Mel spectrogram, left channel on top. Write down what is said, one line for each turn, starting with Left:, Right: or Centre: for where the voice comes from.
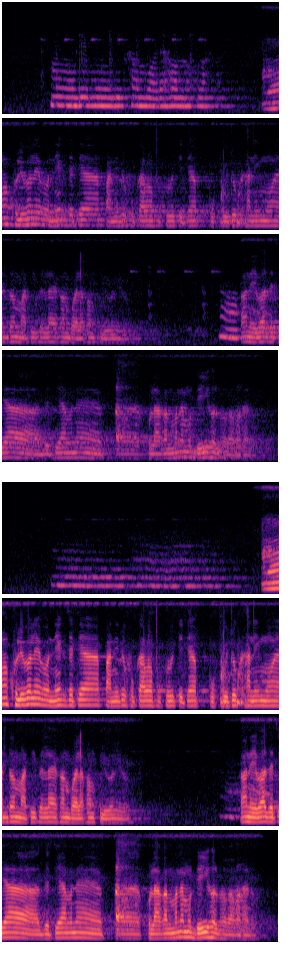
Left: মুগী মুগী ফ্ৰাম ব্ৰইলা ফ্ৰাম নোখোলা
Right: মই খুলিব লাগিব, নেক্সট যেতিয়া পানীটো শুকাব পুখুৰীত তেতিয়া পুখুৰীটো খানি মই একদম মাটিত- দি পেলাই এখন ব্ৰইলাৰ ফাৰ্ম খুলিব লাগিব।
Left: <inaudible> অ
Right: কাৰণ এইবাৰ যেতিয়া যেতিয়া মানে এ খোলা কাল মানে মোৰ দেৰি হ'ল ভবা কথাটো।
